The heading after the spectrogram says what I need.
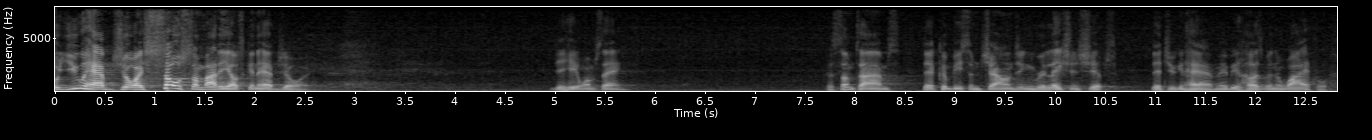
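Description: A man preaching a sermon as pastor, leading the congregation in call-and-response with repeated phrases and rising emphatic passages. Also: mid-range voice. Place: church sanctuary. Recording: long hall reverb.

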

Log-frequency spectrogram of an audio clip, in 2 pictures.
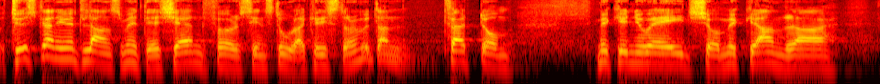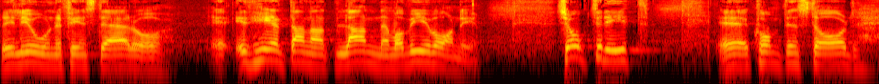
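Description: A man's voice: mid-range voice, vocal fry, a little mellow. Older man preaching a sermon. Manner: storytelling, acts out quoted voices. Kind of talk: sermon testimony.

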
